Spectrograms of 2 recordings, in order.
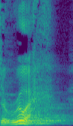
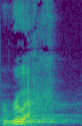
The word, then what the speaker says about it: ruach: The Hebrew word for breath of life is ruach, which is a great word because it takes a lot of breath to say it properly, ruach.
